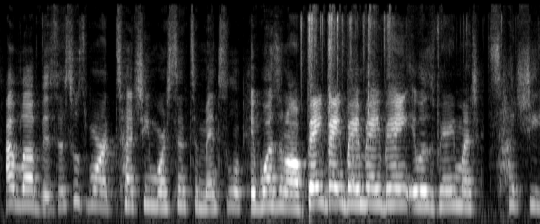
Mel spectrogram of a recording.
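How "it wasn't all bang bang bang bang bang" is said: mock emphasis. Real, not acted. Mocking rough content.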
